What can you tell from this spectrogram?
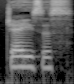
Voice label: "Jaysus", english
